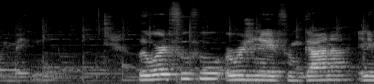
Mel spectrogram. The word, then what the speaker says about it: Fufu: going to be making an African dish called Fufu pronounced f-u-f-ufu but then answer it can be a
